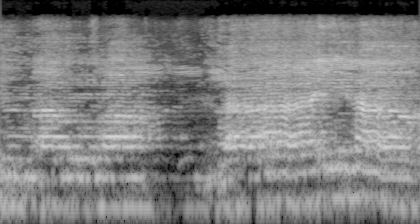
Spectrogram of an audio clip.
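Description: A man's voice singing an Islamic devotional chant (zikr) in long, drawn-out melodic phrases, with a short breath break about one and a half seconds in.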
